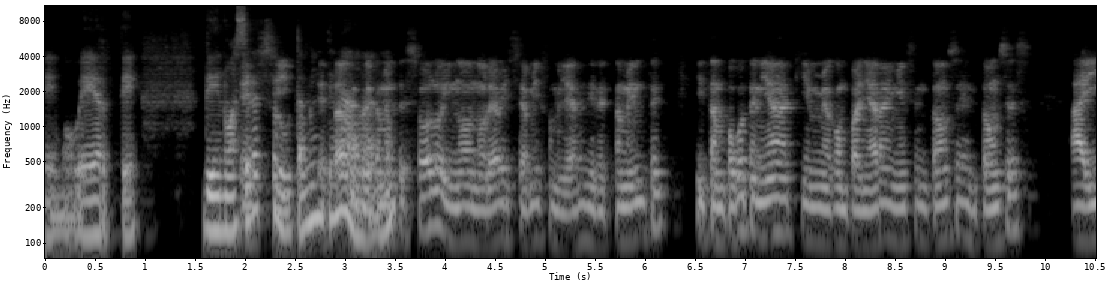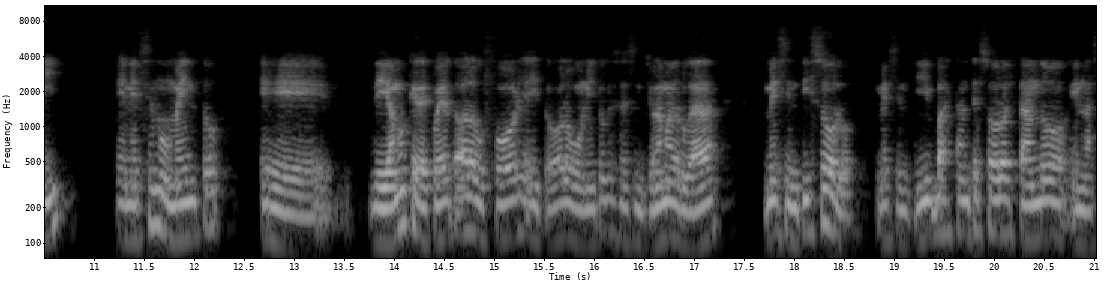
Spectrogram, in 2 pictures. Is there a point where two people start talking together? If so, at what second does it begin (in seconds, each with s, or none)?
1.9 s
